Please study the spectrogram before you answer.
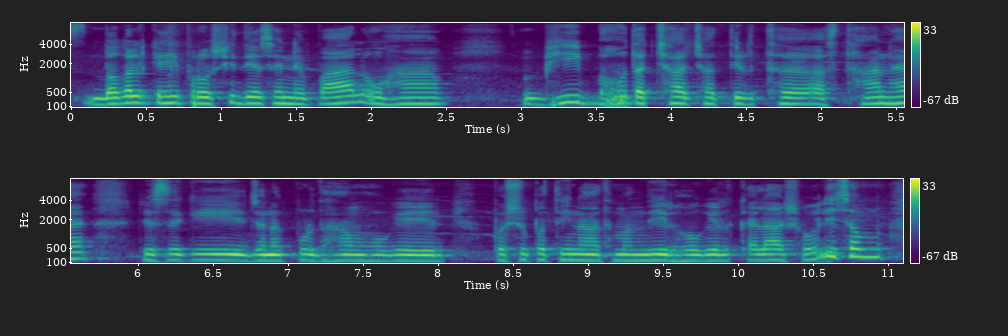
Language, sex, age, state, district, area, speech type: Maithili, female, 18-30, Bihar, Sitamarhi, rural, spontaneous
